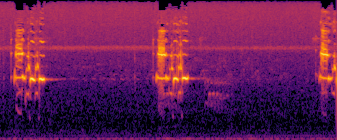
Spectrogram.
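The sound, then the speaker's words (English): A bird gives piping call notes in three short, bright bursts about two seconds apart, each a quick cluster of clear high notes, heard alone with a faint steady high tone beneath. “And as familiar as the typical call might be, these birds are immensely creative vocalists with a large vocabulary of other calls, including piping notes.”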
